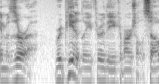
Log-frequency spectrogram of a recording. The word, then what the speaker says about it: Missouri: Claire McCaskill has got their new advertising campaign, radio and TV, and they use the outstate pronunciation of Missouri. They say Missouri repeatedly through the commercials.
